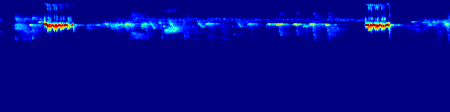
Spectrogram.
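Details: Two-week-old young blue-crowned hanging parrot, used as a lure: a thin, very high twittering runs throughout, broken by two loud, sharp piercing calls about three seconds apart.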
